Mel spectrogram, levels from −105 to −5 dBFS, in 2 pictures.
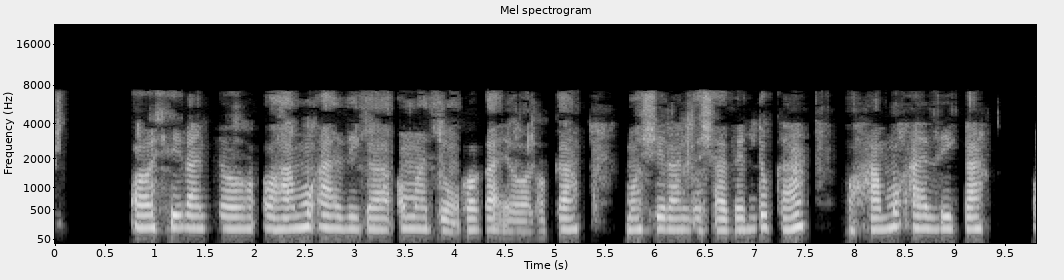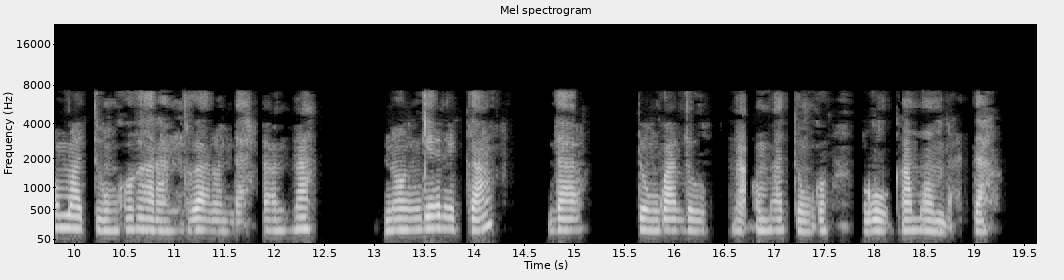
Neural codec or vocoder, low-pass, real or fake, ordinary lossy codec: none; 7.2 kHz; real; AAC, 32 kbps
